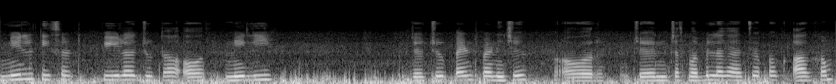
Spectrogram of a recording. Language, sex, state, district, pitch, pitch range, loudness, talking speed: Garhwali, male, Uttarakhand, Tehri Garhwal, 190 Hz, 180-205 Hz, -15 LUFS, 135 wpm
